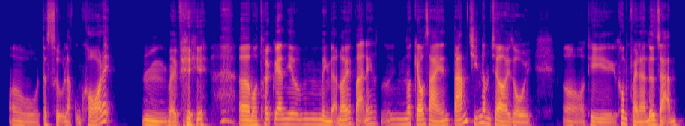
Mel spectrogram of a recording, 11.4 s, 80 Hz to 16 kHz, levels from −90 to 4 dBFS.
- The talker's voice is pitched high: No, low, 130 Hz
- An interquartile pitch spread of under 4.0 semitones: No, average, 4.5 semitones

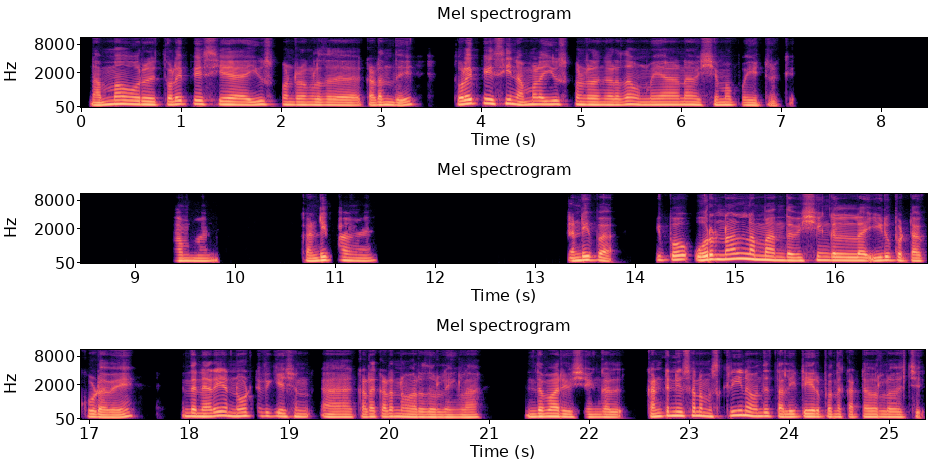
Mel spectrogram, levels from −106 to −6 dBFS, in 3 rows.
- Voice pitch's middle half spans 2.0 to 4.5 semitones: Yes, average, 3.4 semitones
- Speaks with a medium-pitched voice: Yes, medium, 150 Hz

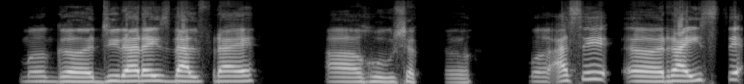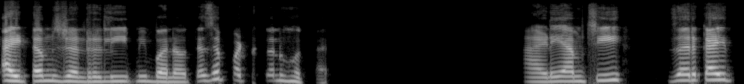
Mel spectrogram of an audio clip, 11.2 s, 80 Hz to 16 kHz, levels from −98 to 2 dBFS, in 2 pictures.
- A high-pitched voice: Yes, high, 210 Hz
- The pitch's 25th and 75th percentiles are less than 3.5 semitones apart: Yes, narrow, 2.6 semitones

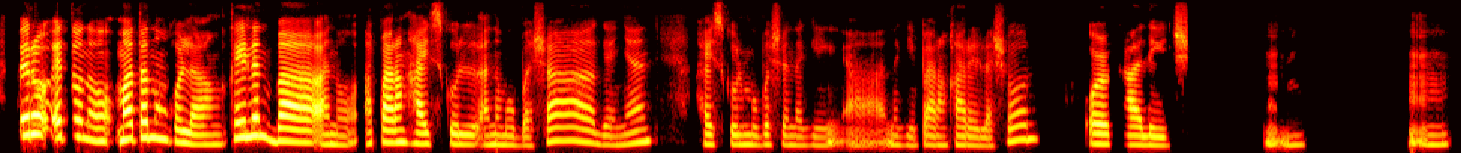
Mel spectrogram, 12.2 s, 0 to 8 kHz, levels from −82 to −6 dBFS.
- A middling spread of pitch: No, wide, 6.0 semitones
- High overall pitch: Yes, high, 195 Hz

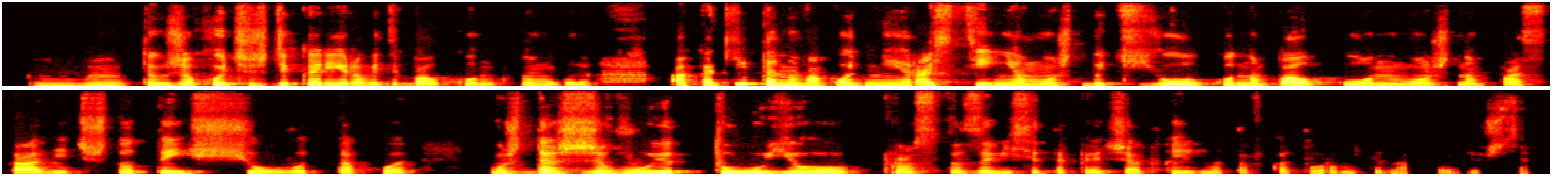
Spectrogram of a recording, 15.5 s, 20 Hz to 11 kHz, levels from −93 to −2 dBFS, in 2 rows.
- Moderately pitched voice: Yes, medium, 170 Hz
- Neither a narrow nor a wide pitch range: Yes, average, 3.4 semitones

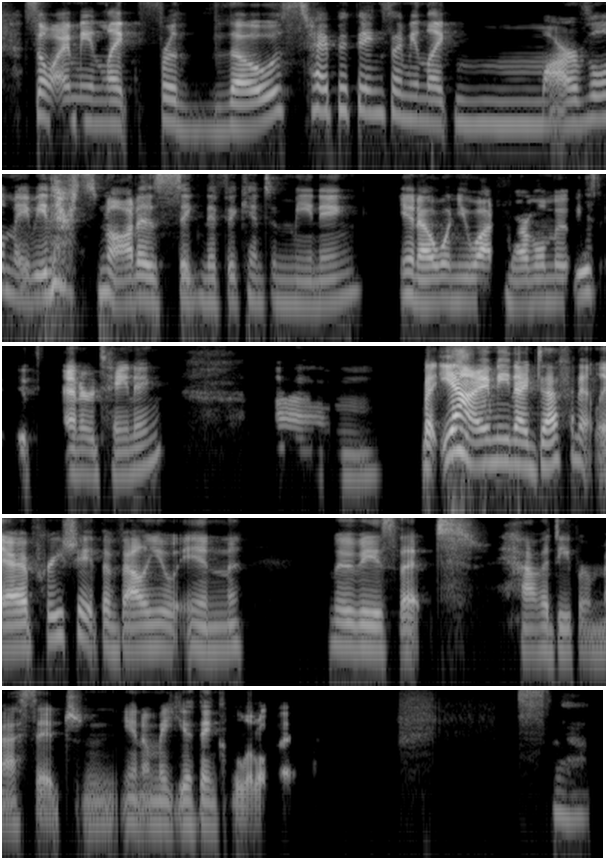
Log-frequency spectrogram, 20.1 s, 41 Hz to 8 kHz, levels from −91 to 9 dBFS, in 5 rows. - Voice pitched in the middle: Yes, medium, 155 Hz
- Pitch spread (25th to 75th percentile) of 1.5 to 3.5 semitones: No, average, 4.7 semitones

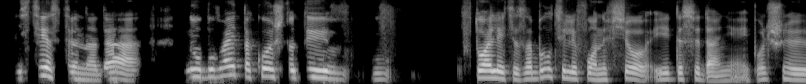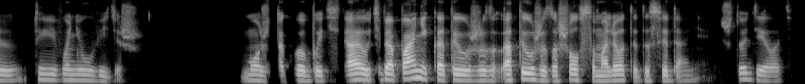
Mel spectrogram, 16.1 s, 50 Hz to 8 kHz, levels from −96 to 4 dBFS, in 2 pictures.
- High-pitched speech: No, medium, 165 Hz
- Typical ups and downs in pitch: Yes, average, 4.5 semitones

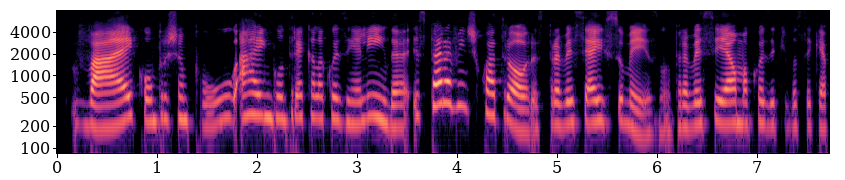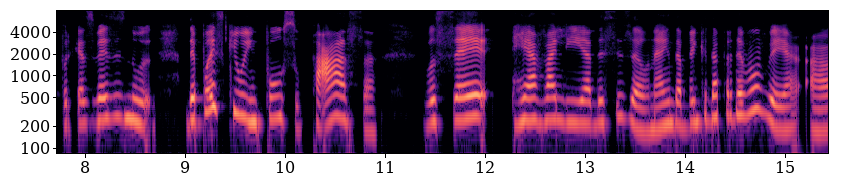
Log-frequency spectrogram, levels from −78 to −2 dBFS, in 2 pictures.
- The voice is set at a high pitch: Yes, high, 230 Hz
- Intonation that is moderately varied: Yes, average, 3.8 semitones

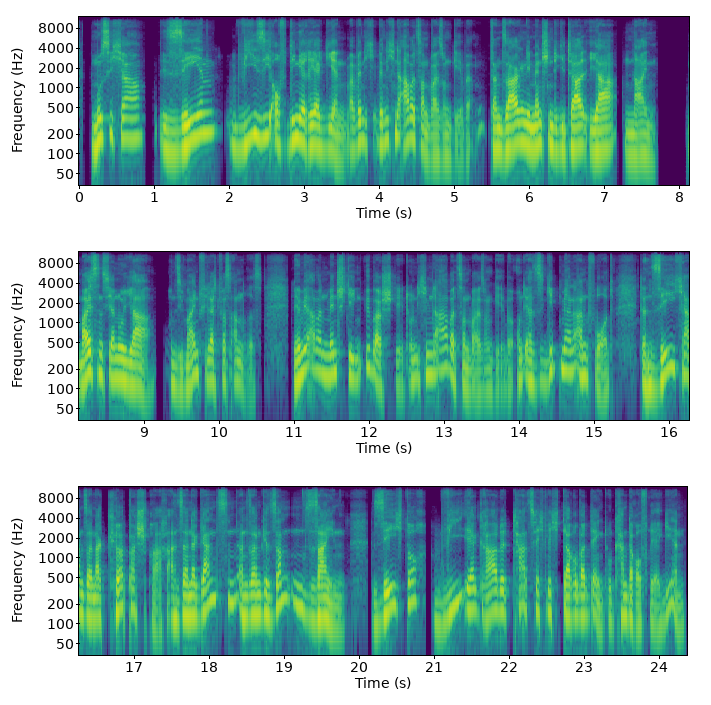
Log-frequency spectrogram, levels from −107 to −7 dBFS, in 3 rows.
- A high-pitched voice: No, medium, 140 Hz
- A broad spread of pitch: Yes, wide, 5.9 semitones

